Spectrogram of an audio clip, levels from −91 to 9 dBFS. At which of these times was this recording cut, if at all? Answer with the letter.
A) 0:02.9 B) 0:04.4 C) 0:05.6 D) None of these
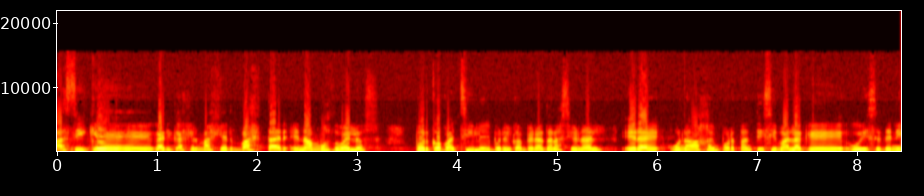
C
